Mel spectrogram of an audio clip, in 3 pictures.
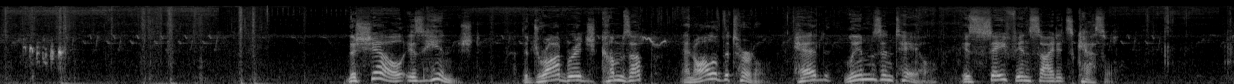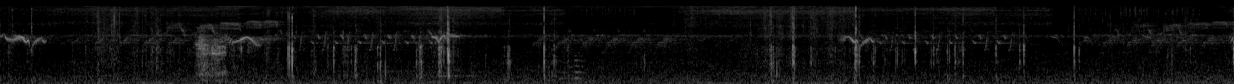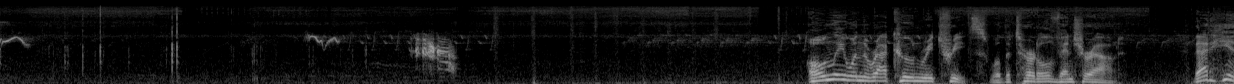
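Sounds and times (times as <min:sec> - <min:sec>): small bird chirping: 0:00.0 - 0:09.5, 0:11.0 - 0:19.2, 0:20.6 - 0:26.1, 0:26.9 - 0:29.8, 0:30.6 - 0:32.8
faint insect buzz: 0:00.0 - 0:32.8.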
